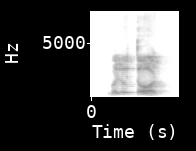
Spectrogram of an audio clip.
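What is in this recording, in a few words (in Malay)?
"berlutut", Malay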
